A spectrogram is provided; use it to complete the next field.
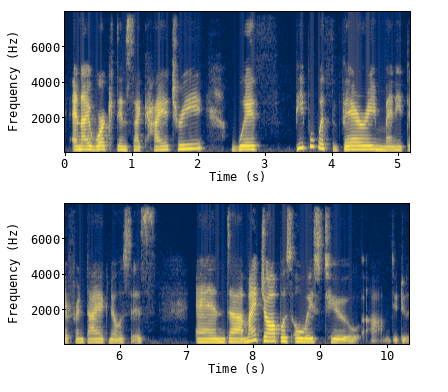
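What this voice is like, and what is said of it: Austrian-accented English. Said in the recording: “I have a bit of an accent. ... I am European. I am Viennese from Austria.”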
